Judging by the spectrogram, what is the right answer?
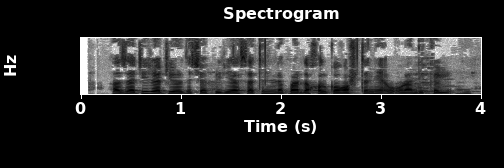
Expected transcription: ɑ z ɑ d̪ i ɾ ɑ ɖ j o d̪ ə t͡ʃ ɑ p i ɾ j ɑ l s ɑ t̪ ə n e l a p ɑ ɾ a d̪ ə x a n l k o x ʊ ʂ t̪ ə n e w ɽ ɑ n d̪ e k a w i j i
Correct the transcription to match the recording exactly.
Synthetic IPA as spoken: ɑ z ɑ d̪ i ɾ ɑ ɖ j o d̪ ə t͡ʃ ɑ p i ɾ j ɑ l s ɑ t̪ ə n e l a p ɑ ɾ a d̪ ə x a l k o ɣ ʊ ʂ t̪ ə n e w ɽ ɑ n d̪ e k a w i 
